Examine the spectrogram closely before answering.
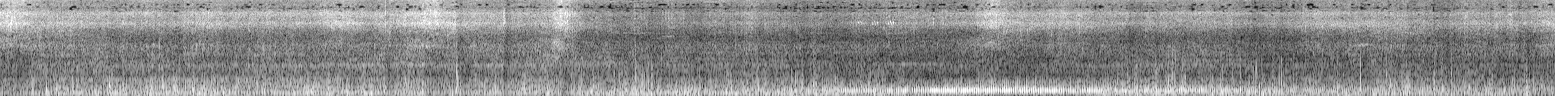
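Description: Motorcycle engine running steadily under way, heard from the pillion seat along with road noise. About halfway through, a louder engine hum swells for a few seconds and fades.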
